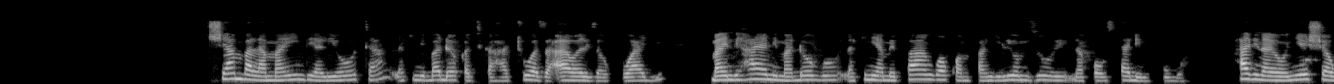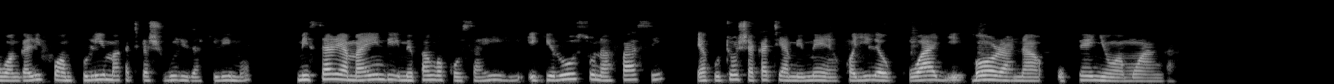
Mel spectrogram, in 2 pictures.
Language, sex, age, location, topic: Swahili, female, 25-35, Dar es Salaam, agriculture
